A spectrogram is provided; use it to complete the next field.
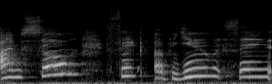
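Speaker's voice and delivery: shrill, tearful, sobbing scream, very high, drawn out. Recounting screaming at her as all the emotions came out, retelling sobbing and screaming. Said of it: "Sobbing, screaming".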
